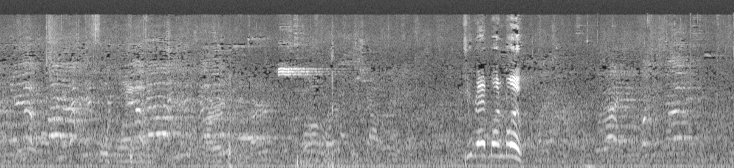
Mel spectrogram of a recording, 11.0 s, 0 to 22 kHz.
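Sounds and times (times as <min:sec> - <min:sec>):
faint voices and chatter: 0:00.0 - 0:11.0.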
